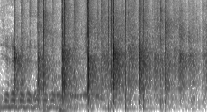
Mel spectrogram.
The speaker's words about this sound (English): That deserves a clap.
